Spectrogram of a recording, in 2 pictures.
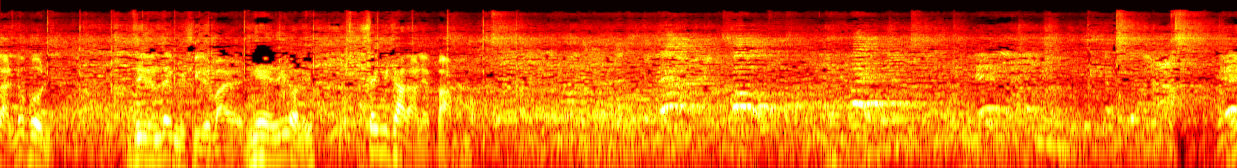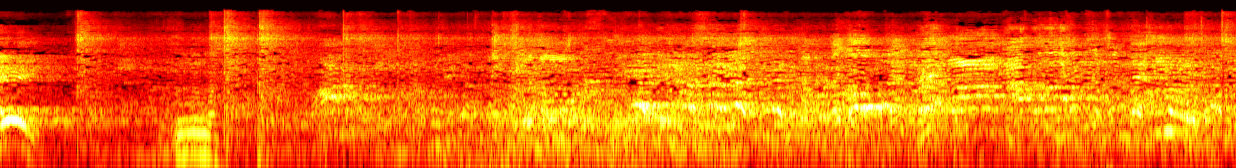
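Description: A crowd of spectators chatters throughout.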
